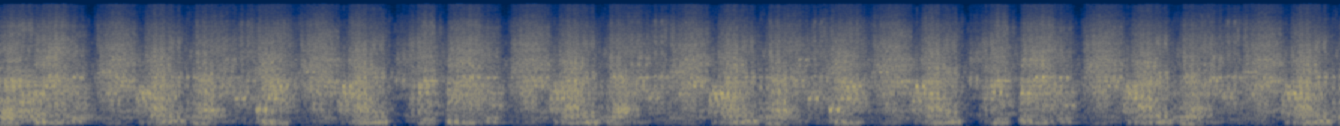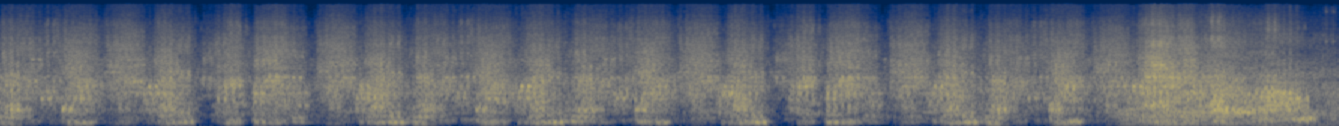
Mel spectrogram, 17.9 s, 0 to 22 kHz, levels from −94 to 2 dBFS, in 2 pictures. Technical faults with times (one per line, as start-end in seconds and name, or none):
0.00-17.86 channel delay (doubling)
